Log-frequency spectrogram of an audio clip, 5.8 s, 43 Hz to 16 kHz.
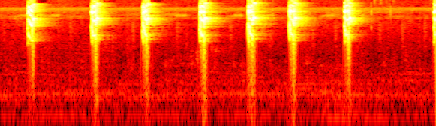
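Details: Lovebird lure calls: a steady series of eight sharp, shrill chirps repeated roughly every 0.7 seconds, evenly spaced and similar in strength, over a low background hum.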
